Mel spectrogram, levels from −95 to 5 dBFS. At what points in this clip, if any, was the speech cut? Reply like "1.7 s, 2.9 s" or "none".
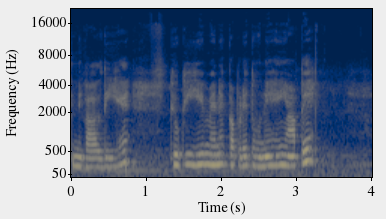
none

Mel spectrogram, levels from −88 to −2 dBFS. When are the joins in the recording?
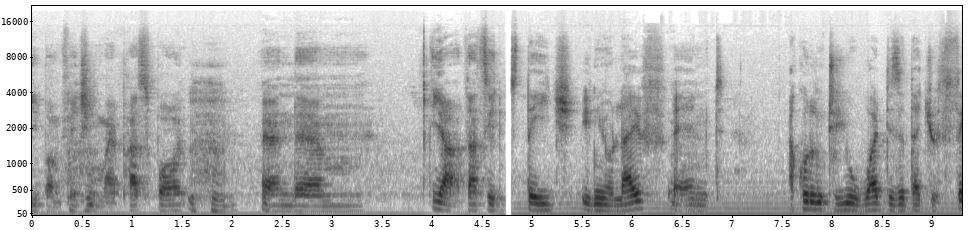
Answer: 4.7 s

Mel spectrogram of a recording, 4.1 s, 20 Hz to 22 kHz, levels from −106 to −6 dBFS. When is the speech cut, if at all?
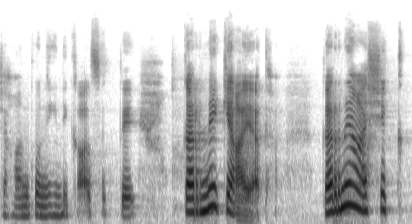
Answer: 1.6 s

